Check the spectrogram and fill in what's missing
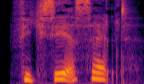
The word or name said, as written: fiksersalt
